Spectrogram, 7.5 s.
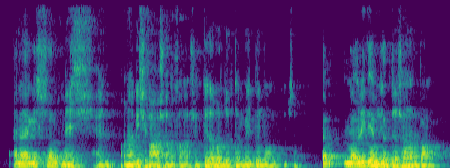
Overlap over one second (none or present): none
